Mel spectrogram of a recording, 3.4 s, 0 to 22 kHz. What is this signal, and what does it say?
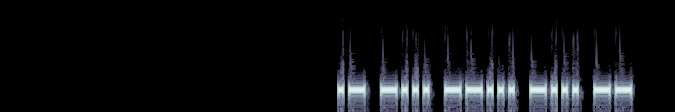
Morse code, heard as a keyed tone, about 45 wpm, 700 Hz. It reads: AB7BM
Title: USA Call Signs - 5 Characters - Repeated 3x - 45wpm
